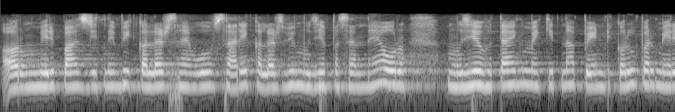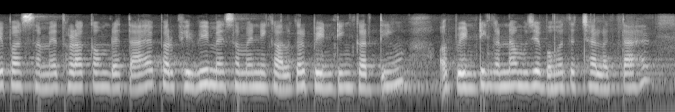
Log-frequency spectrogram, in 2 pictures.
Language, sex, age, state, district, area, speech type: Hindi, female, 45-60, Uttar Pradesh, Varanasi, rural, spontaneous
